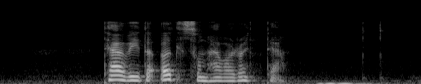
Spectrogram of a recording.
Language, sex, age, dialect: Faroese, female, 36-60, Norðuroyggjar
